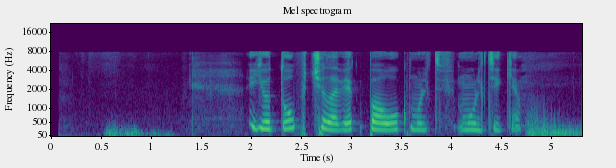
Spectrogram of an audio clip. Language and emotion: Russian, neutral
